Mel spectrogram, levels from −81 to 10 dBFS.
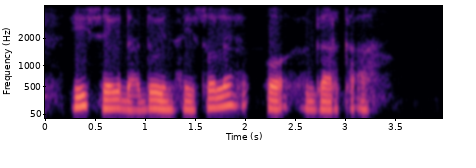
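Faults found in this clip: No faults found in this call audio.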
